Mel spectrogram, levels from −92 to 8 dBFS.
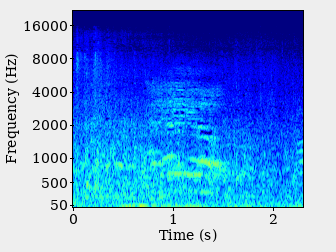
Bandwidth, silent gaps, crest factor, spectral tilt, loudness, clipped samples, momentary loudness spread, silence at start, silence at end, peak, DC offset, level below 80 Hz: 16 kHz; none; 14 dB; -4 dB/octave; -44 LUFS; under 0.1%; 9 LU; 0 s; 0 s; -30 dBFS; under 0.1%; -52 dBFS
